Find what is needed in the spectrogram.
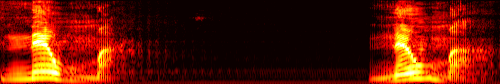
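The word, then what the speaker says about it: πνεῦμα: Se escribe con la P al inicio. Pneuma es lo que traduce el griego, la manera de escribir pneuma, pero la traducción o la pronunciación es neuma. Neuma.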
